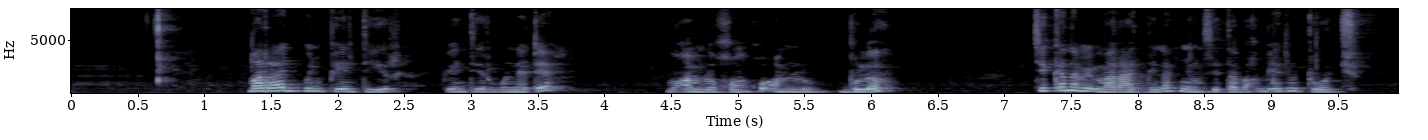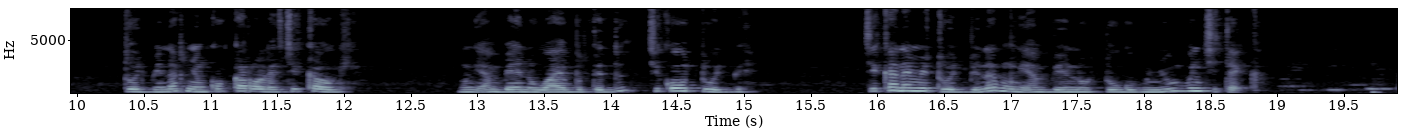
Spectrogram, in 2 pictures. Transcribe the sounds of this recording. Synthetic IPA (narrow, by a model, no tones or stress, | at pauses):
mɐɾaːc̚buɲpeːntiːr | pentiːɾbunɛtɛ | muɐmluxɔŋkɔɐmlubulɐ | cikɐnɐmimɐɾac̚binɐkɲuŋsitɐbɐxbɛːnutuːt͡ʃ | tuːc̚binɐkɲuŋkɔkaɾɔlɛcikawɡi | muŋiɐmbɛːnuwajbutədət͡ʃikɔwtuːc̚bi | t͡ʃikɐnɐmituːc̚binɐk̚muŋiɐmbɛːnutuɡubuɲubuɲt͡ʃitɛk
